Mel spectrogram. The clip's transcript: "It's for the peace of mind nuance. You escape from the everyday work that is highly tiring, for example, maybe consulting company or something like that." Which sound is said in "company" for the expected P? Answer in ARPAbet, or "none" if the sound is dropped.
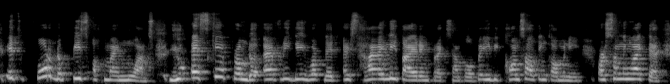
none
